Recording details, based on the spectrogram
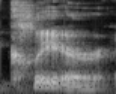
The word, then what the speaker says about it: Xlear: Malcolm and I hosted Mr. Nate Jones, and Nate is the CEO of the company Clear. It's spelled X-L-E-A-R.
